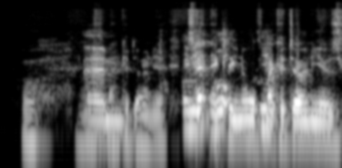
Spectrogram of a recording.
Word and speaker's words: Macedonia: Technically, North Macedonia is right. Apparently, if you're doing it the local kind of Greek, ancient Greek pronunciation, Macedonia is correct.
